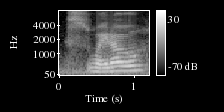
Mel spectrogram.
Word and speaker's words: pseudo: paradigms that may have been a source of pseudo security for years.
